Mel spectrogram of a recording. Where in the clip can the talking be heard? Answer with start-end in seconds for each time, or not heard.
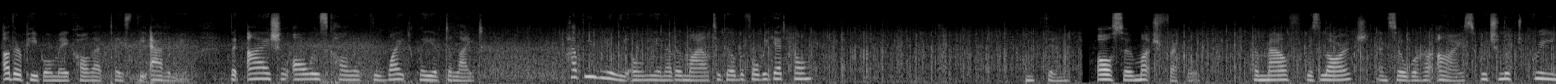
0.0-5.0, 5.7-8.2, 10.2-15.5.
